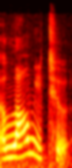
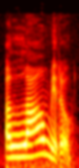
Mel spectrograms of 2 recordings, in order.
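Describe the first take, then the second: First: The word 'to' is said as a clear 'to'. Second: The word 'to' is softened to a 'ru' sound. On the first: "루 발음하기 너무 힘들어요 라고 하신다면 allow me to" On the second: "allow me로 이렇게 가주시면 되는데"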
